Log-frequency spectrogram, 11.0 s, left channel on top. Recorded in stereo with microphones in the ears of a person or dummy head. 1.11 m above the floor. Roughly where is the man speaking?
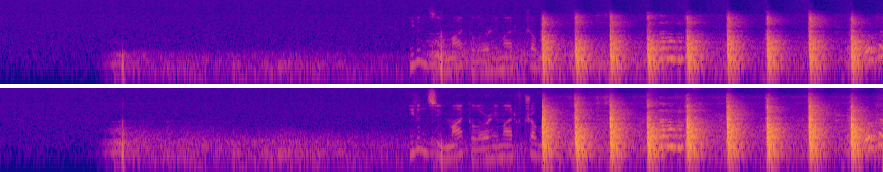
Right.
